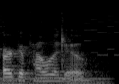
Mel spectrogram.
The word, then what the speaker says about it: archipelago: It's pronounced archipelago.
